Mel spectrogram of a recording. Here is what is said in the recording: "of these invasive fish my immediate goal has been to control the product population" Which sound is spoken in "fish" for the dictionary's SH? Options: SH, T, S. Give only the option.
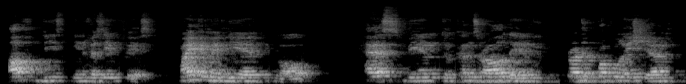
S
